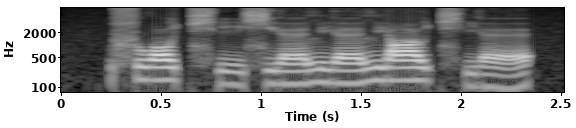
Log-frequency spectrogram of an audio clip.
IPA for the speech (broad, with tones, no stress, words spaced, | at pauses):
ʂwɔ˥t͡ɕʰi˨˩ɕjɛ˧˥ ljɛ˧˥ljɑ˥ʊ̯t͡ɕʰjɛ˨˩˦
